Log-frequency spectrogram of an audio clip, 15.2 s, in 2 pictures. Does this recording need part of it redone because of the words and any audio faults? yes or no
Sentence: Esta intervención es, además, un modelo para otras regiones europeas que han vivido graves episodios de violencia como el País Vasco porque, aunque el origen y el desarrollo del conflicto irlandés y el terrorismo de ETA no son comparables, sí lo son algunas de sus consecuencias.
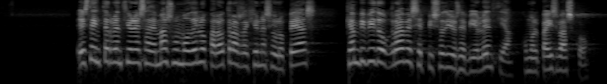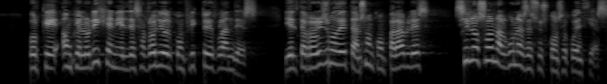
yes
